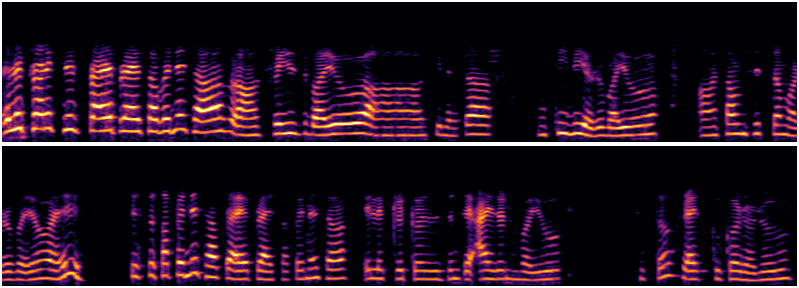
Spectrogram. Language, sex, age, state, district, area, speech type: Nepali, female, 30-45, West Bengal, Kalimpong, rural, conversation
